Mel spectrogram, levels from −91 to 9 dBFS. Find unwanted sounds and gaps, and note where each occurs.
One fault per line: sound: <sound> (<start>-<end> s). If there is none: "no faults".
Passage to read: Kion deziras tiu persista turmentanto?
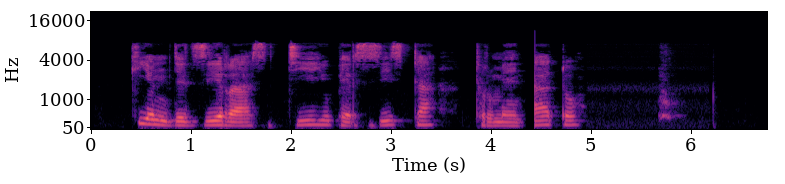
sound: dropout (4.4-4.4 s)
sound: bark (5.7-6.0 s)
